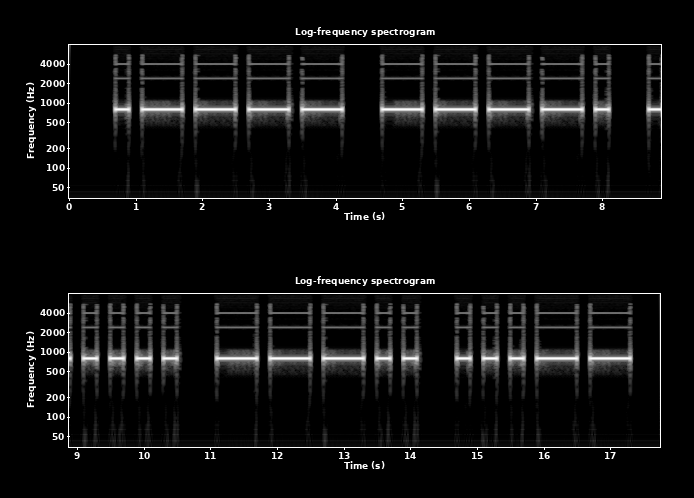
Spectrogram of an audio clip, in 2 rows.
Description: Morse code, heard as a keyed tone, about 6 wpm, 800 Hz. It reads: 19583
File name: morze vizsga 2011-2 5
